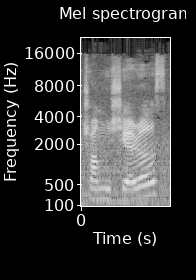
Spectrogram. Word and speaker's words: chamulleros: They call them chamulleros, if you pronounce it with the L's.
